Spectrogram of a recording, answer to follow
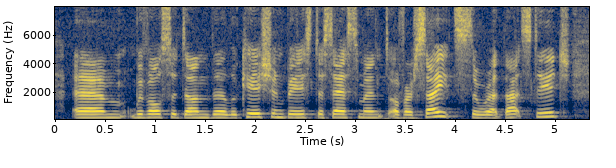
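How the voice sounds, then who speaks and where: A woman with a Scottish accent speaks at a fairly quick pace with fairly even intonation. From Scotland. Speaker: corporate sustainability head. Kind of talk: panel discussion. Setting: conference stage with audience.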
